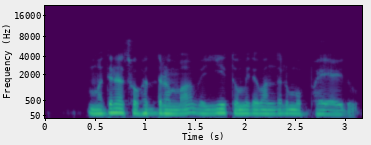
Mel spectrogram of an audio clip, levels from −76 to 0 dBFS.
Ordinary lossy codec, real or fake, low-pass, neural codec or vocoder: AAC, 64 kbps; fake; 7.2 kHz; codec, 16 kHz, 2 kbps, X-Codec, HuBERT features, trained on LibriSpeech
